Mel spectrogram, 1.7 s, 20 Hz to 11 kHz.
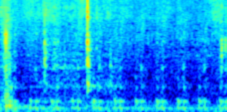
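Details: Early Mazda RX-7 whose fuel pump would not come on, key on with a temporarily swapped ECU: quiet, rapid ticking about six a second over a low hum. Fuel pump and solenoids now working, though the engine still does not start.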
